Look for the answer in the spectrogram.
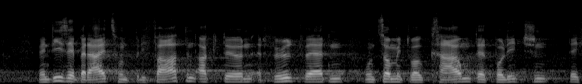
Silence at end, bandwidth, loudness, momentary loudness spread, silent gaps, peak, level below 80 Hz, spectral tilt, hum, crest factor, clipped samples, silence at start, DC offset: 0 s; 12.5 kHz; -32 LUFS; 10 LU; none; -14 dBFS; -80 dBFS; -5 dB/octave; none; 18 dB; under 0.1%; 0 s; under 0.1%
